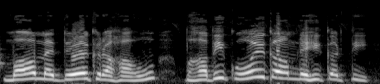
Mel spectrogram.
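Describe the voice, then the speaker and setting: A woman's voice: a little high, lively intonation, slow, dark tone, dry recording, clean studio sound, faint music behind. A woman voicing a young husband complaining to his mother. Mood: pleading. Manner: pleading, complaining.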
